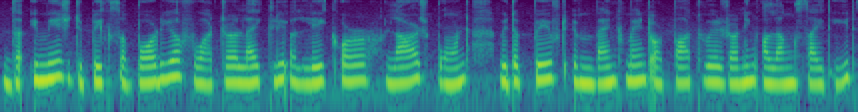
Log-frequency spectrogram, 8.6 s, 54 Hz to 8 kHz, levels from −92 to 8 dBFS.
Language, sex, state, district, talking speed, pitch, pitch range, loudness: English, female, Sikkim, Gangtok, 155 wpm, 205 Hz, 200-220 Hz, -14 LUFS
